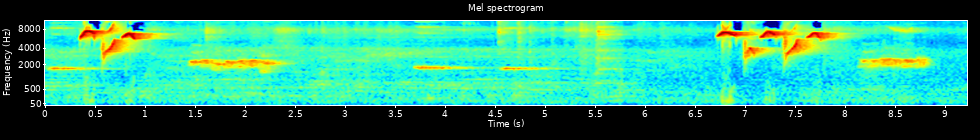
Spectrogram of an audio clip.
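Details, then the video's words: A cinereous tit, recorded to prompt idle captive tits into singing, gives very high, thin sweeping notes mixed with short, level whistles lower down, in two bursts about six seconds apart. "pancingan gelatik batu macet bunyi biar gacor sahut sahutan"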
